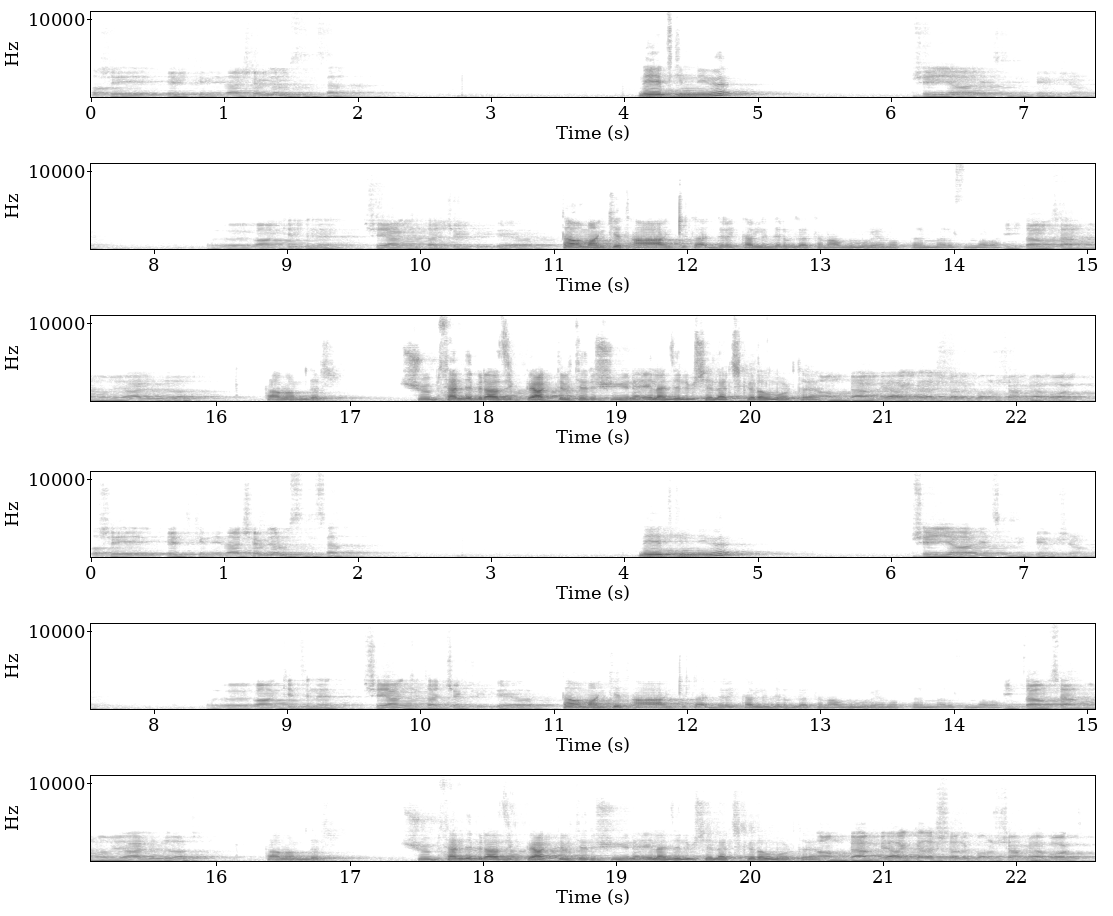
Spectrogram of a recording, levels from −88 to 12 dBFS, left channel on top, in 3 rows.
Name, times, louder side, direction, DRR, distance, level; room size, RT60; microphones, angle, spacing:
voice 1, 0.0-1.9 4.1-4.6 6.2-7.5 8.4-10.9 14.4-15.9 20.5-22.5, right 1 dB, 35° right, 8 dB, 5.5 m, -43 dB
voice 2, 4.1-4.8 11.1-14.4 16.4-16.8 17.4-20.5, left 2 dB, 85° left, 10 dB, 1.9 m, -34 dB
28.5 x 20.5 x 10.0 m, 0.95 s
head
